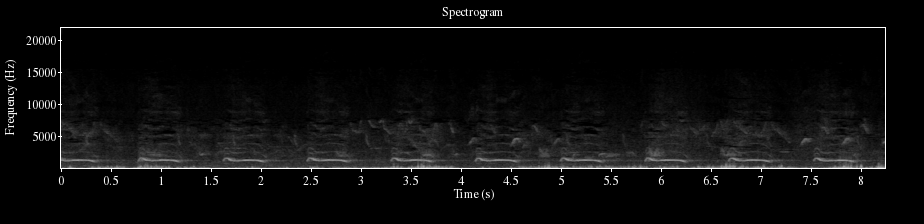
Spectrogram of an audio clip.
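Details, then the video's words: Great barbet in Asia with a rhythmic series of ten ringing notes, each jumping up then dropping, evenly spaced under a second apart, over strong low rumble and distant high bird chirps. "Great Barbet, นกตั้งล้อ, Pehˇ oˍ, Piˇ oˍ loeˇ, Pi luˇ ma"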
